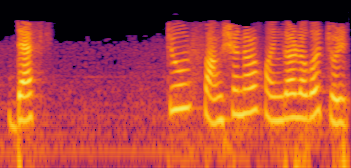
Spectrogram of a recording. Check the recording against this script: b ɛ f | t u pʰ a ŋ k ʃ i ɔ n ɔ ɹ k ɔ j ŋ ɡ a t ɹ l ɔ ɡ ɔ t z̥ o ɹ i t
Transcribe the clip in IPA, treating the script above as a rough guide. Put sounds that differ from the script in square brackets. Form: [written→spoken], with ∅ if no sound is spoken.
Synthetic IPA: [b→d] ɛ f | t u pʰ a ŋ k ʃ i ɔ n ɔ ɹ [k→x] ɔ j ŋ ɡ a [t→∅] ɹ l ɔ ɡ ɔ t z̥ o ɹ i t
